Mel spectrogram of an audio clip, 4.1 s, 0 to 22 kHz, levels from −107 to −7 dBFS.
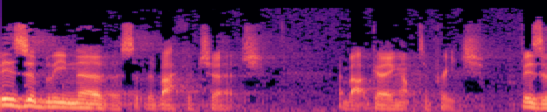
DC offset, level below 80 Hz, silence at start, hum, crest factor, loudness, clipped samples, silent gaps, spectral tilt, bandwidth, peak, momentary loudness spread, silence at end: under 0.1%; -56 dBFS; 0 s; none; 18 dB; -29 LUFS; under 0.1%; none; -4 dB/octave; 16.5 kHz; -10 dBFS; 14 LU; 0 s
